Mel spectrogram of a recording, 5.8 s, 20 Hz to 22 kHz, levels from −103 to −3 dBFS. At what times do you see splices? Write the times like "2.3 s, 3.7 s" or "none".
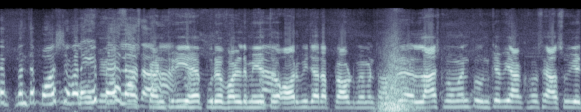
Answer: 4.0 s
